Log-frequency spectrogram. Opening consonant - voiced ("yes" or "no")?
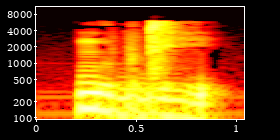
yes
